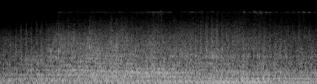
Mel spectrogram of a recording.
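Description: helicopter flying overhead

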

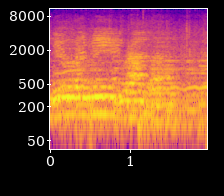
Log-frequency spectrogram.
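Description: rain falling

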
